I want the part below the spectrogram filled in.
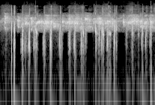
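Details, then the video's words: Mixed swiftlet calls: a dense stream of high, thin chirps and quick clicks overlapping into a continuous shimmering twitter, with short sharper notes scattered throughout. "Sp burung walet campuran"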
